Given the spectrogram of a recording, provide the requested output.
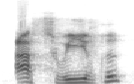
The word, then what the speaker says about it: à suivre: Okay, it's à suivre. À suivre.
